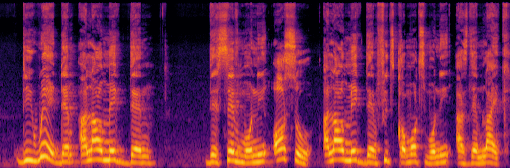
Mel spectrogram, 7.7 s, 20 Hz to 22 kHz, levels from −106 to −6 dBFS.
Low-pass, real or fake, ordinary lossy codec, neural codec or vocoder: none; real; none; none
